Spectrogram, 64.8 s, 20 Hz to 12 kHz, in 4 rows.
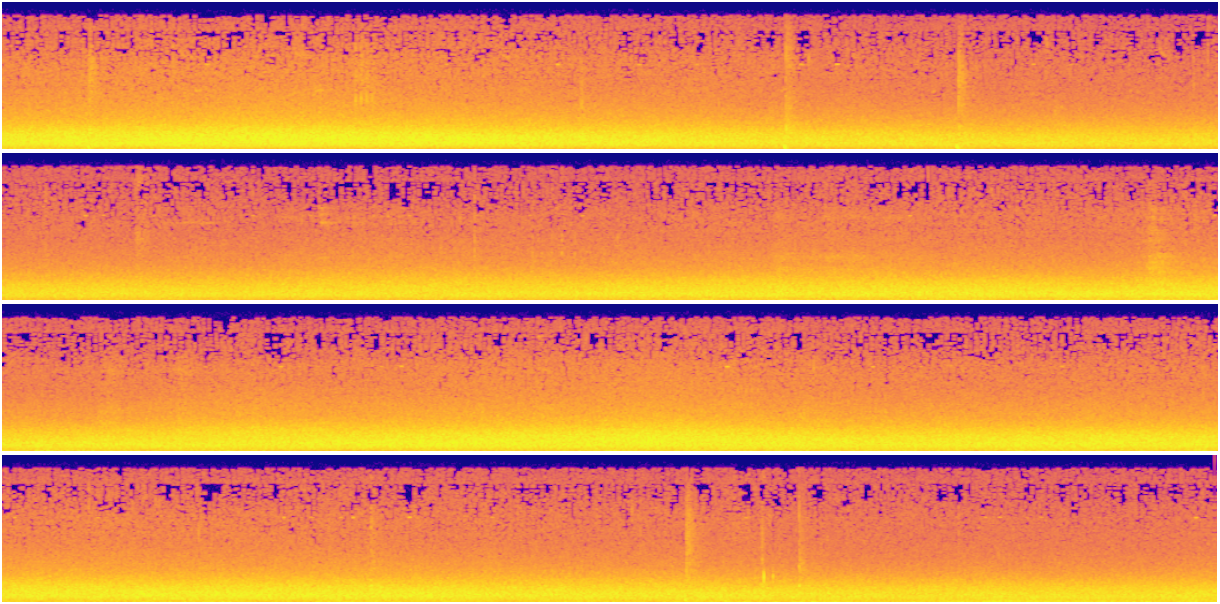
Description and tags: Wind in pine trees
Wind blowing in a pinewood. Stereo. Recorded on Marantz PMD 66O and a pair of Senheiser K6 cardioid.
